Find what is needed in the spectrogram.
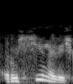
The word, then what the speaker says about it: Русинович: Это ударение на самом деле правильное — Русинович, как его, его называют, да.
